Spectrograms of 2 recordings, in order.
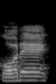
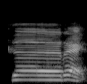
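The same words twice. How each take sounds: First: The first vowel is a full vowel. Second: The first vowel is a weak schwa. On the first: The speaker calls it wrong. "Itu yang biasa tu ... salah" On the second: The speaker calls it right. "Sebutannya adalah correct. Tu E terbalik tu"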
